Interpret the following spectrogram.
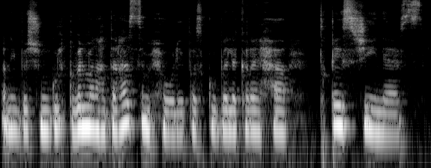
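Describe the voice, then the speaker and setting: A woman's voice: mid-range voice, level tone, rapid-fire, warm tone, husky. A young Algerian woman talking earnestly to her viewers on a late-night live stream, repeating her phrases and sometimes dropping almost to a whisper.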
